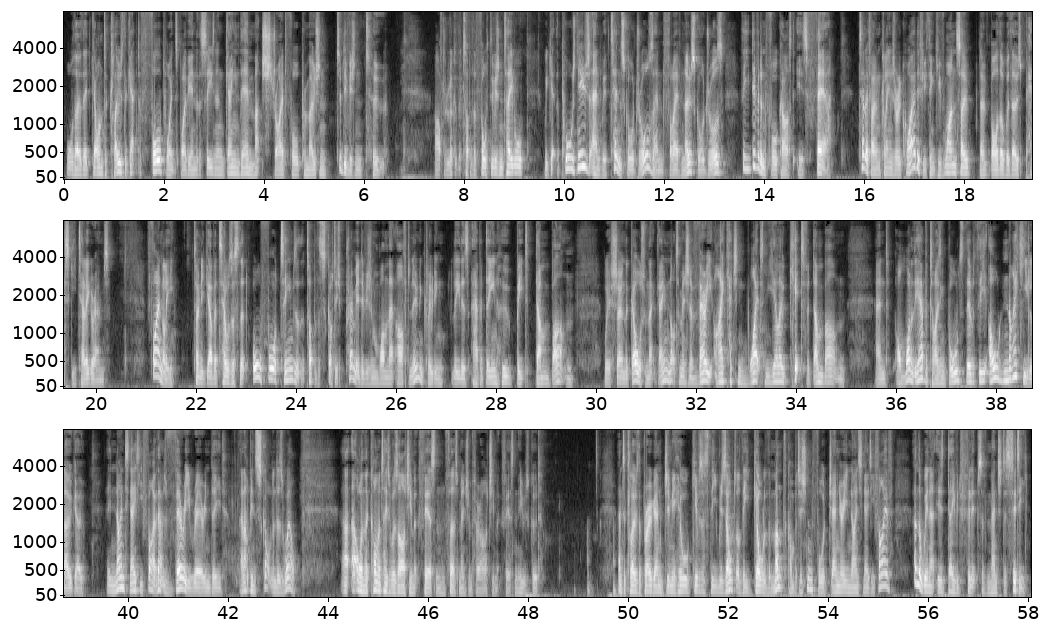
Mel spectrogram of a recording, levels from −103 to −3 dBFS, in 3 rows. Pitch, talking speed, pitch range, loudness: 110 Hz, 195 wpm, 100-135 Hz, -18 LUFS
